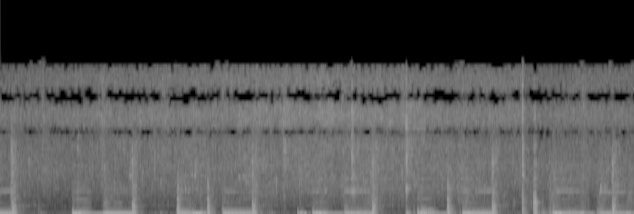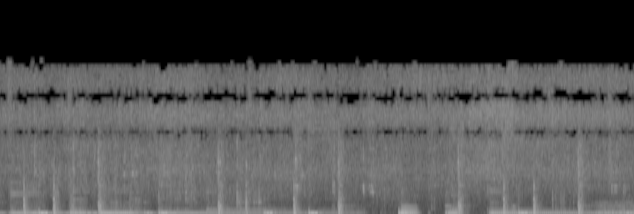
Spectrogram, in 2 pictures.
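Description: Ingredients for pinakbet with alamang fry in oil rendered from meat, a loud, close, continuous sizzle broken by repeated clanks and scrapes of stirring, with no voices.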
